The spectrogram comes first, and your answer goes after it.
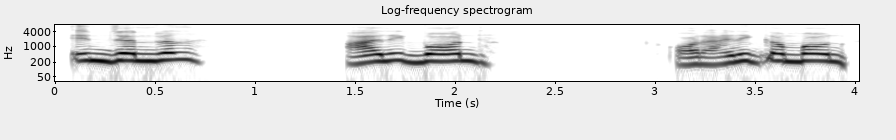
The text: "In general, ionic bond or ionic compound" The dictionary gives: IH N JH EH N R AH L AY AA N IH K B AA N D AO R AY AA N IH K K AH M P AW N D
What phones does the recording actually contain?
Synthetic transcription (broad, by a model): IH N JH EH N R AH L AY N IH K B AA N D AO R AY N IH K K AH M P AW N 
